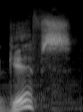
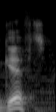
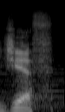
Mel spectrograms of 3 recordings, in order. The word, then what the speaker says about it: GIF: gifts God Almighty it's almost time for the gifts gifts and Gifts you know no one's no one in the world knowing the world is going to tell me that it's pronounced Jiff be a Skippy jar before I open up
